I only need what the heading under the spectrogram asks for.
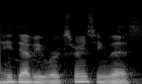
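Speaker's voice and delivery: plain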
